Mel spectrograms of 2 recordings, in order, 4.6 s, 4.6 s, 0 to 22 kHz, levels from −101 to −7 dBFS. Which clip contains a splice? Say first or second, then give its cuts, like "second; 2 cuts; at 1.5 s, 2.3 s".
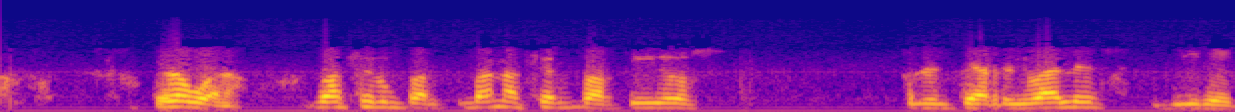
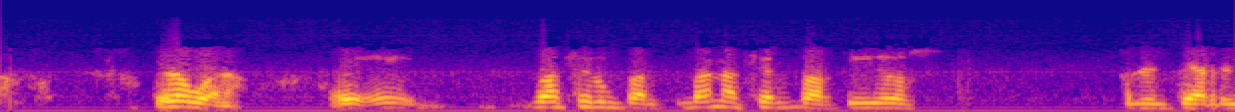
first; 1 cut; at 1.1 s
